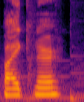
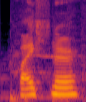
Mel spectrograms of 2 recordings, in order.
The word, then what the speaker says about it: Beichner: I'm trying to figure out how to say his name right. And his name is like Boehner.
